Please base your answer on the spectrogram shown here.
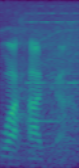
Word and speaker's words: Oaxaca: English will be what Saga but yeah it's pronounced Oaxaca yeah from Edge to shade to age that's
